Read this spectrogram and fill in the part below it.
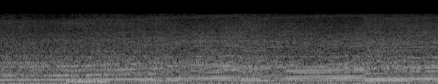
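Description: McLaren Honda Formula One car in the F1 2017 racing game, its engine revving loud and high with rising pitch sweeps as it shifts through gears, constant and close with no talk.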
